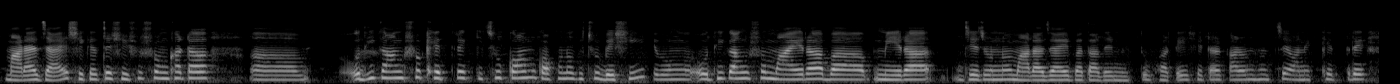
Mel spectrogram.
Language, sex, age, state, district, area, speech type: Bengali, female, 60+, West Bengal, Paschim Bardhaman, urban, spontaneous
